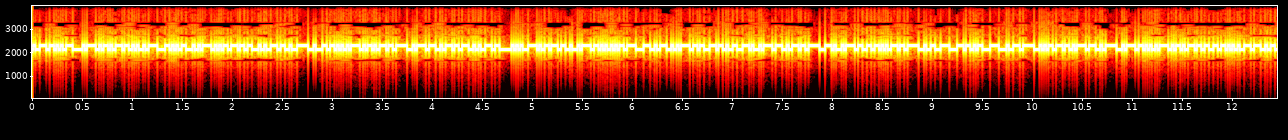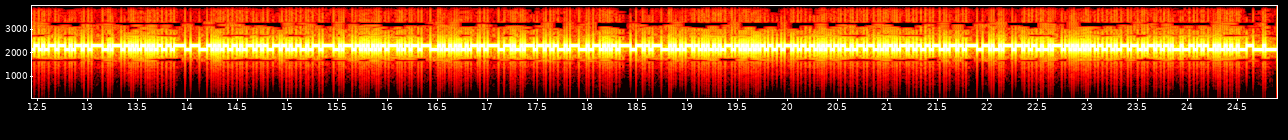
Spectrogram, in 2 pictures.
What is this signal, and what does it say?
RTTY, about 45.45 baud. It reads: ARMED FORCES CAPTURED TEN NAVY PERSONNEL WHEN THEIR TWO BOATS ENTERED IRANIAN TERRITORIAL WATERS OFF THE COAST OF FARSI ISLAND IN THE PERSIAN GULF.
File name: fsk170 / usnavy5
